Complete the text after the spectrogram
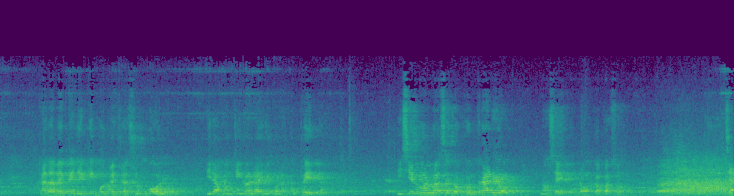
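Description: An older man speaks with animation into a microphone over loudspeakers.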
